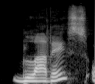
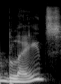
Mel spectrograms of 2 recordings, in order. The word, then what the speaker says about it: Blades: In fact, I was quoting Ruben Blades, or Blades. He accepts both pronunciation.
